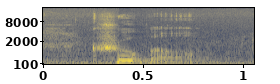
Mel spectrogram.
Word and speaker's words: cruel: It's, might say to yourself, sounds like one syllable. It's not. It's actually two syllables. Cruel. C-R-U-E-L.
